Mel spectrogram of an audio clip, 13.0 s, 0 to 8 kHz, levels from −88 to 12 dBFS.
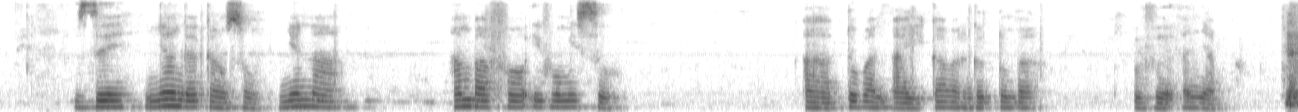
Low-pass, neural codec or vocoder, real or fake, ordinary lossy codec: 7.2 kHz; none; real; Opus, 16 kbps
